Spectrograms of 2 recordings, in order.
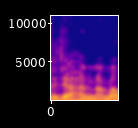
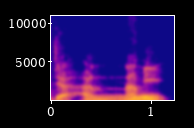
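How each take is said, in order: First: The word ends with an 'a' vowel. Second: The word ends with an 'i' vowel. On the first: The speaker calls it right. "majrur yang dijarkan dengan fathah" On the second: The speaker calls it wrong. "Jadi tidak boleh dibaca"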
